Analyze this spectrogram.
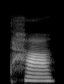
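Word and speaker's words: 他: If you say the word for he or she out loud, they sound exactly the same. Ta, it's a high flat first tone.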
